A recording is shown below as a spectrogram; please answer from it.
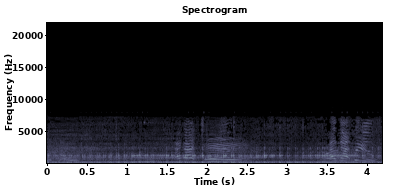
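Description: Engine of a small youth dirt bike running at a steady, even throttle, heard at a distance, with voices talking over it.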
